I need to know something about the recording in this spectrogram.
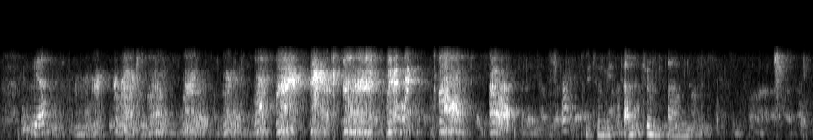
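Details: A litter of puppies, three weeks and six days old, yelps and whines in a busy, loud burst of short yips and rising cries, with a person speaking throughout.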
